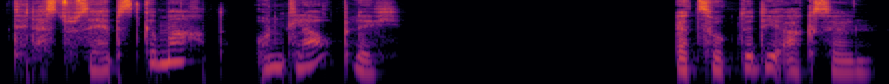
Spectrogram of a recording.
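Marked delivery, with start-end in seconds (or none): 0.1-2.0 hushed amazement. Acted. Bella marvels at Jacob's handmade gift, half whispering. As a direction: marvel at it softly, almost whispering.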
